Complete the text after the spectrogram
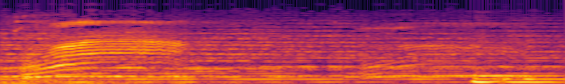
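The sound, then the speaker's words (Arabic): A hairless cat meows in long, wavering cries: a loud drawn-out one at the start, a second softer one later, then a brief lower sound at the end. “وتحت رجله كان في قطة عمالة تتمسح في رجله، لكنها مش قطة طبيعية، قطة زي ما تكون مسلوخة أو شعرها كله متشال.”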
